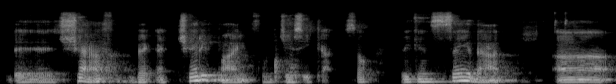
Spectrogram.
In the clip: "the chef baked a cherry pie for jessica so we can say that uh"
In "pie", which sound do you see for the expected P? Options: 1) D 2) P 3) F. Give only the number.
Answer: 3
